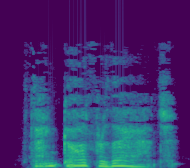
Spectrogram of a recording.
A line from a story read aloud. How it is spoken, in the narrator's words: she breathed out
